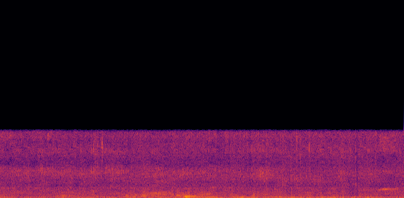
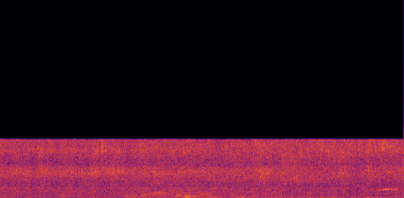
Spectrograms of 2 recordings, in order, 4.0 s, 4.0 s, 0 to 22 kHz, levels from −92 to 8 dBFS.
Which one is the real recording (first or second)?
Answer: second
